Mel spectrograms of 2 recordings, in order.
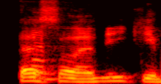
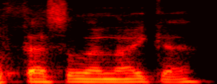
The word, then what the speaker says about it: Thessaloniki: Thessaloniki, but it used to be in the Bible, Thessalonica.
